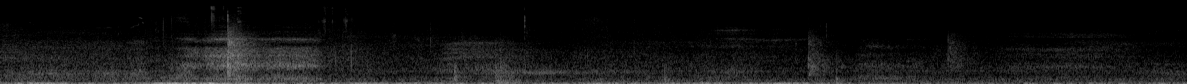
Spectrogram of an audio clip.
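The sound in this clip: A slow, quiet breath being drawn in during a breathing exercise, heard as a long, steady airy hiss that swells slightly early on, over a constant background noise.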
